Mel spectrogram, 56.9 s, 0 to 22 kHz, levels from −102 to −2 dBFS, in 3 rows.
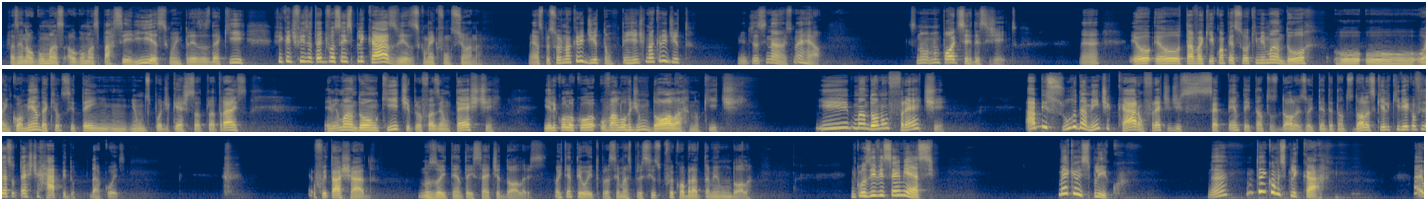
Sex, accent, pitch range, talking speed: male, Brazilian, 110-190 Hz, 155 wpm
